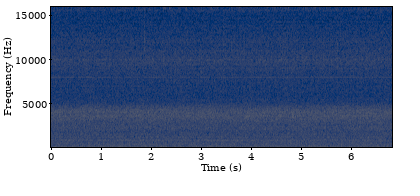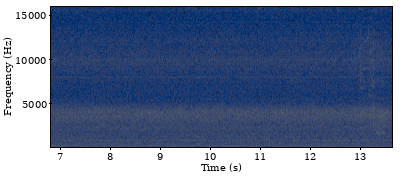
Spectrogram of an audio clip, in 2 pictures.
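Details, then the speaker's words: PCcooler DT360 ARGB Display liquid AIO under Cinebench load, medium fan profile, radiator fans ramping up RPM: a steady, even airy whoosh with a low hum underneath and no ticking, rattle or whine; normal. "In fact you can see my pump and my radiator fan which says R fan. That is the actual radiator fans that is ramping up the RPM."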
